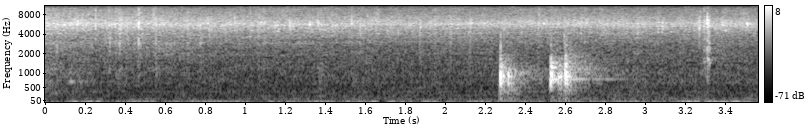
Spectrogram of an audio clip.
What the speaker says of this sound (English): we still have a little bit of that beef flavor in the bottom of this pan, and that's what we're going to use to start our onions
